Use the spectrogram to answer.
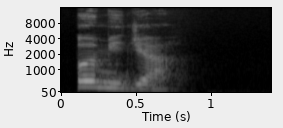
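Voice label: "ӧмидза", Komi, female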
